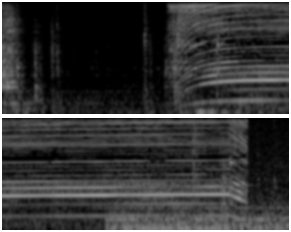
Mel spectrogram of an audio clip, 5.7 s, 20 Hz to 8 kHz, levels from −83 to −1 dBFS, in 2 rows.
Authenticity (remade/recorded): recorded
